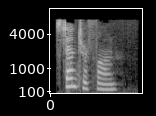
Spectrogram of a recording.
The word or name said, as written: stentorphone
